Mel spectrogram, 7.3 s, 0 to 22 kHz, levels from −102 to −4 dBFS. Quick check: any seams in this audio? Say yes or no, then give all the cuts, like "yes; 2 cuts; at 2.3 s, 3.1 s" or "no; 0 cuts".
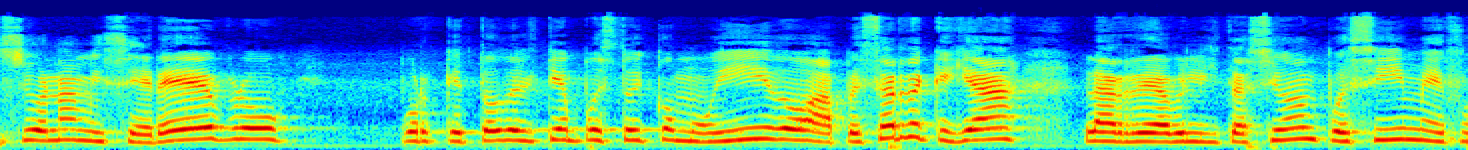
no; 0 cuts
